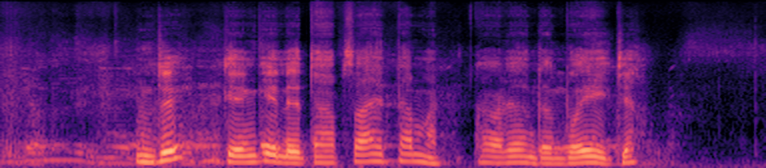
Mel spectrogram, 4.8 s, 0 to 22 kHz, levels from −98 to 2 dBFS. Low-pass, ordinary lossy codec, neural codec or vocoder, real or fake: none; none; codec, 44.1 kHz, 3.4 kbps, Pupu-Codec; fake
